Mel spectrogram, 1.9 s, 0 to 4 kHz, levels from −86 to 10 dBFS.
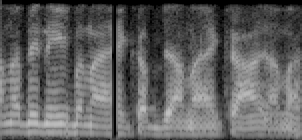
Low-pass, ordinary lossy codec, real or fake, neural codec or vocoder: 3.6 kHz; none; real; none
